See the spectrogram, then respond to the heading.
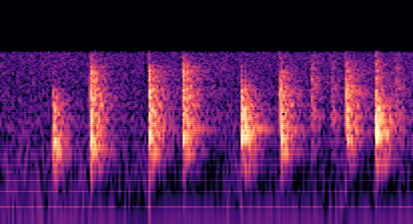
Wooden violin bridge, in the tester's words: you hear the bridge is too low compared to the back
